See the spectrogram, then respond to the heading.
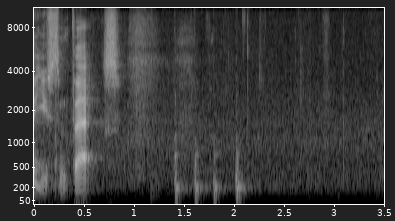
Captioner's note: tapping podium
